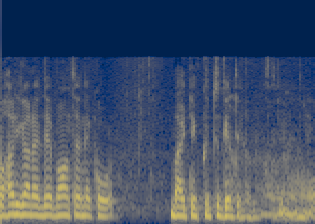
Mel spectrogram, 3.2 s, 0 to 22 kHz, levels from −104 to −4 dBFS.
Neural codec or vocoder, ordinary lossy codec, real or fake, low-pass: codec, 16 kHz, 8 kbps, FunCodec, trained on LibriTTS, 25 frames a second; none; fake; none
